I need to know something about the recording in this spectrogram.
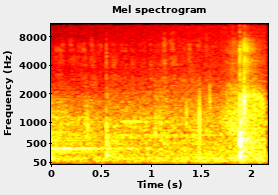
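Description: Faint scratching of a stylus writing on a tablet, with a couple of light taps.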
